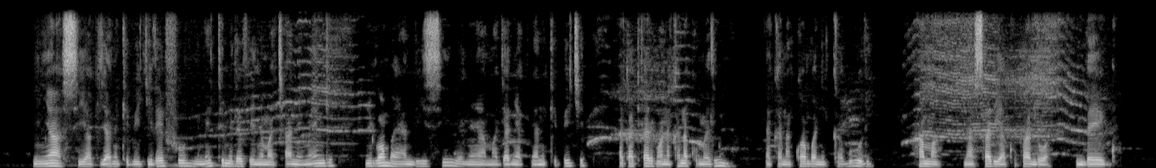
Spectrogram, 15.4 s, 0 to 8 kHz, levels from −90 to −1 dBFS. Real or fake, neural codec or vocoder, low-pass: real; none; 7.2 kHz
